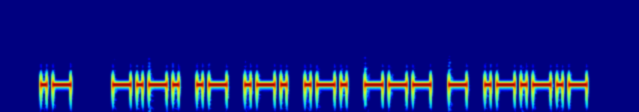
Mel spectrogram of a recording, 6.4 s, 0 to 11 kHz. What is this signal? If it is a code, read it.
Morse code, heard as a keyed tone, about 21 wpm, 700 Hz. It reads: A CARROT.
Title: All-Age Appropriate Jokes - 20wpm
